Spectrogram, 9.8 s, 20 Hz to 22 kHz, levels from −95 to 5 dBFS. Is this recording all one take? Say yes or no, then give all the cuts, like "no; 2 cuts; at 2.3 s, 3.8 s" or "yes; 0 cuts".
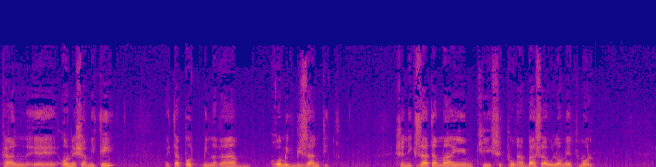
yes; 0 cuts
